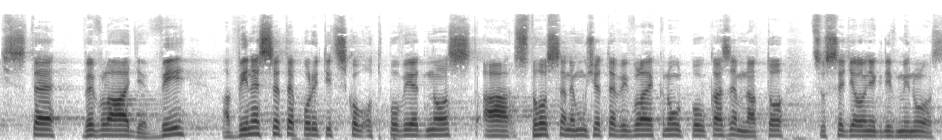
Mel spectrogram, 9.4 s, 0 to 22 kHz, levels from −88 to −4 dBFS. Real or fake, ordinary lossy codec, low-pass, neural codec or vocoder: real; MP3, 64 kbps; 14.4 kHz; none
